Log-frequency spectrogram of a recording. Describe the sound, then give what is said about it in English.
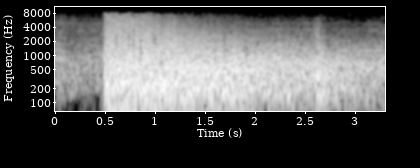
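An Iron Dome interceptor missile launching to intercept a rocket from Gaza: a sudden loud blast, then a sustained rumbling roar that slowly fades. “There's an interceptor missile taking off right now. That is the Iron Dome interceptor. Right there, if you just saw the flash in the sky, that was a rocket coming out of Gaza that was just intercepted right now.”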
